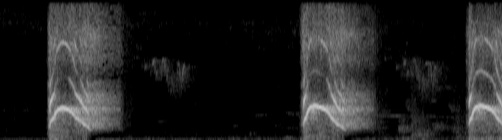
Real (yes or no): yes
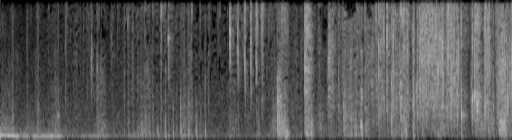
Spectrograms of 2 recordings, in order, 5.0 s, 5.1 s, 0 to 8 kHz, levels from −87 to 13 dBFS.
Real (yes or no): yes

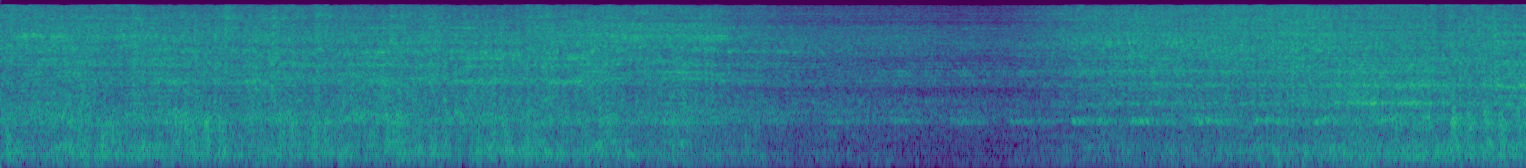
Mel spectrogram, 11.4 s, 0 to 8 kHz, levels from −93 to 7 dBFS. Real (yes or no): no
